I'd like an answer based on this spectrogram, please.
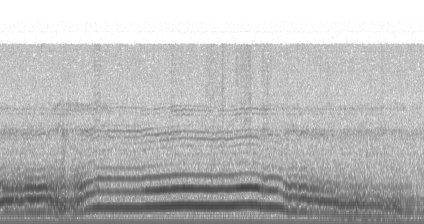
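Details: Grumpy domestic cat letting out one sustained, wavering wail: a dip, then a rise into a long steady moaning tone held for several seconds before sagging lower and fading.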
